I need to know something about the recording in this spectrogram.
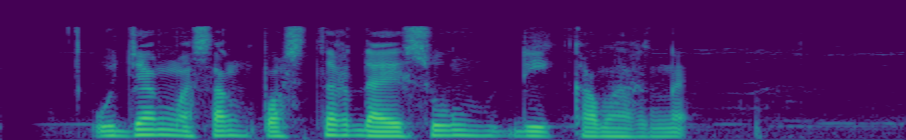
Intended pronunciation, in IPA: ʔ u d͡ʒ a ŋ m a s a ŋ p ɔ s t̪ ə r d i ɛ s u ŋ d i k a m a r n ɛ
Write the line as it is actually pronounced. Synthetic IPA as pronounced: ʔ u d͡ʒ a ŋ m a s a ŋ p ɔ s t̪ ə r d a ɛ s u ŋ d i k a m a r n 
